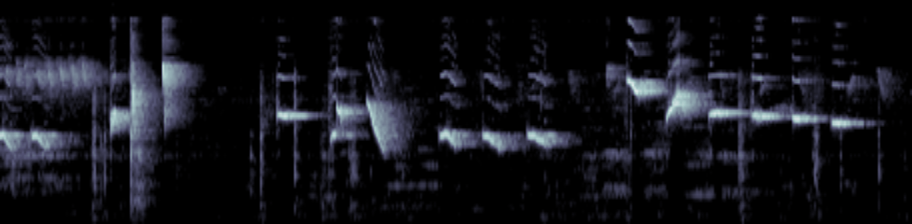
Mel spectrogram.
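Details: Greater green leafbird female, Banyuwangi origin, calling to excite the male: varied whistled phrases. Falling notes, then a steady series of short, even whistles at a brisk pace, ending in high slurred notes.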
